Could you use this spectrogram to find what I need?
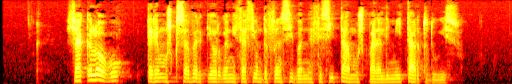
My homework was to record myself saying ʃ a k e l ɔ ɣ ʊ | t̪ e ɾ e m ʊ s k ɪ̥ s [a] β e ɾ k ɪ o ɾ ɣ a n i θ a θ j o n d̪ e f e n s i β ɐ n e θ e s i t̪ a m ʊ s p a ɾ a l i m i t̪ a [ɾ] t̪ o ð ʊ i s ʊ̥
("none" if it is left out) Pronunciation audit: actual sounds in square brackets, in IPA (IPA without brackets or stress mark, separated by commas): a, ɾ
